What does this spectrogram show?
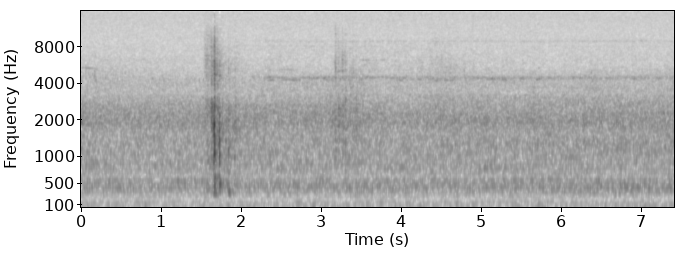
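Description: JR 381 series electric train moving slowly, with a steady running rumble. There is a single sharp clack about one and a half seconds in.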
